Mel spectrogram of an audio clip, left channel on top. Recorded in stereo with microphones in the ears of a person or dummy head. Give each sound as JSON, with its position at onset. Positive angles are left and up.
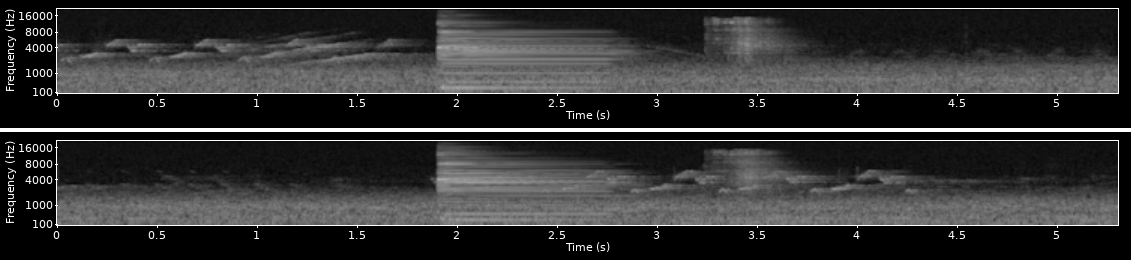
{"t": 1.9, "sound": "a guitar", "side_deg": -5, "distance_m": 6.0}
{"t": 3.2, "sound": "keys jangling", "side_deg": 15, "distance_m": 8.0}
